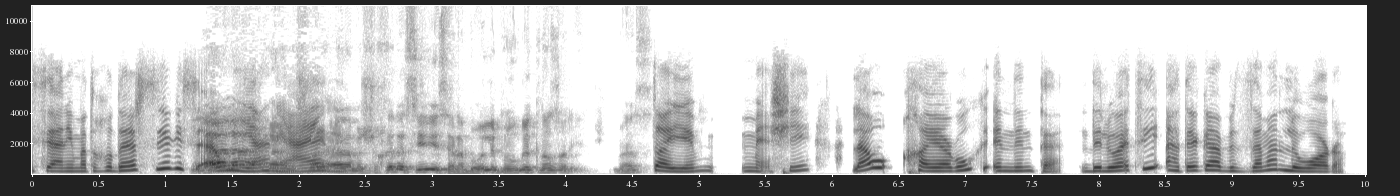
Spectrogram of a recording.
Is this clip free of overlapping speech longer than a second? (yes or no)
no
